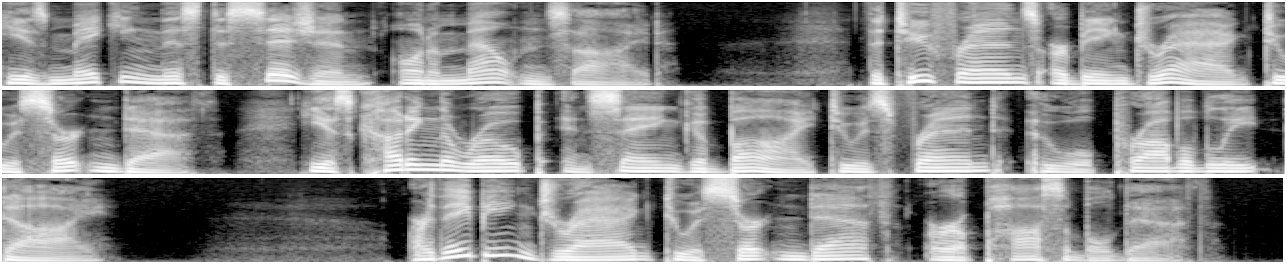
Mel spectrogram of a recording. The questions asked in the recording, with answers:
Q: Are they being dragged to a certain death or a possible death?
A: They are being dragged to a certain death.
